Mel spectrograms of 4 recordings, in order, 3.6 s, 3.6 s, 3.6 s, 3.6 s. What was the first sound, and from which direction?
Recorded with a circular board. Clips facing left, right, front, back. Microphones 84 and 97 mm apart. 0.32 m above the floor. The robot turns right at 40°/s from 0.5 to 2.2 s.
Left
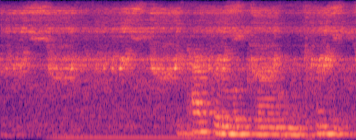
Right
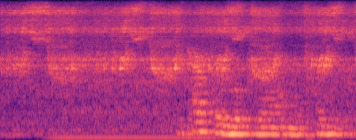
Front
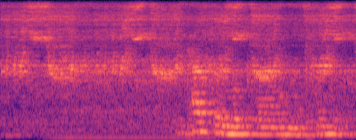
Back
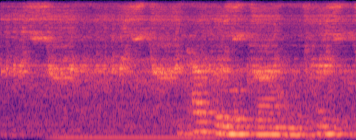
An insect, 130° left.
